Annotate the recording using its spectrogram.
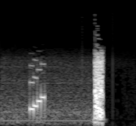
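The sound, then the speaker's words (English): A single sharp, loud cough from the net control operator of an amateur radio net, shortly after a quick run of rising electronic beeps over a faint radio hum. “Excuse me, I had to cough.”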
